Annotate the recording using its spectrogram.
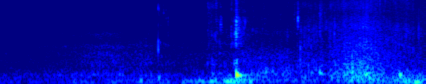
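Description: Light handling noises as hands work at a landing net: a few soft clicks and rustles, with a faint hiss building toward the end.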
